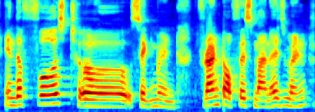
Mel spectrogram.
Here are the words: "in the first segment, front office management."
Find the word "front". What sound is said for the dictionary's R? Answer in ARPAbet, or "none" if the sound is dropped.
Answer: R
